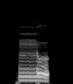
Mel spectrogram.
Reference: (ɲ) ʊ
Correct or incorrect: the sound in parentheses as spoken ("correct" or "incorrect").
incorrect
